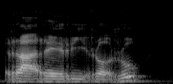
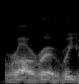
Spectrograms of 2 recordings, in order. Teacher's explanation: Italian R is way different from the English R. It's a lot more frontal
